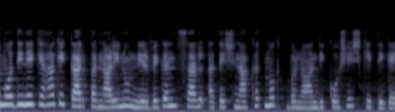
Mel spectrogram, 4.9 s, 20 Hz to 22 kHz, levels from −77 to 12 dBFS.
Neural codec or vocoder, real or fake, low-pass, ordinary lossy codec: none; real; 7.2 kHz; none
